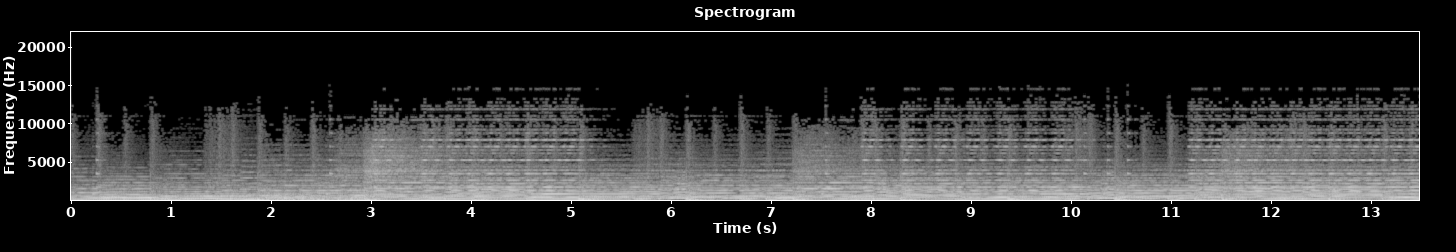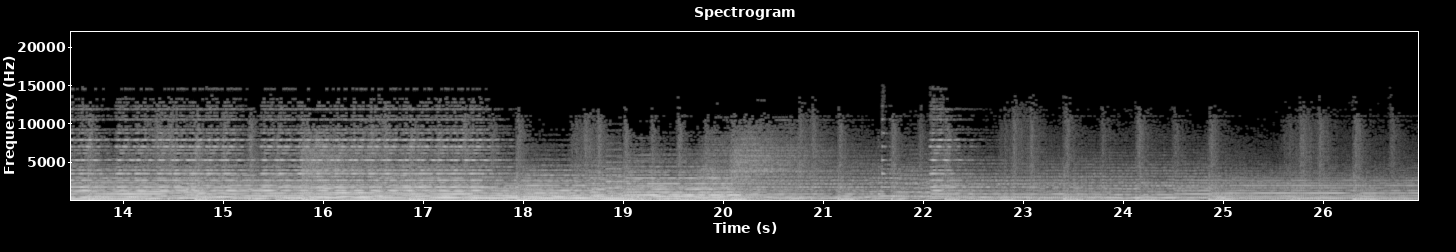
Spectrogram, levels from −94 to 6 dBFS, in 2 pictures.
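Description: From 22.92 s to the end, the audio suddenly slows to about 0.74 times its pace, a time-stretched section, likely software stretching; the pitch doesn't drop, unlike a slowed playback.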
